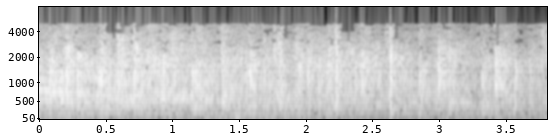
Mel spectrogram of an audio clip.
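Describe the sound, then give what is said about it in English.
A crowd claps and cheers for a Hare Krishna speaker in a dense, steady wash of noise, with sharper individual claps popping out now and then. It's fairly loud and sustained, with no clear speech. “So now you're cheering me, I should be happy.”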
